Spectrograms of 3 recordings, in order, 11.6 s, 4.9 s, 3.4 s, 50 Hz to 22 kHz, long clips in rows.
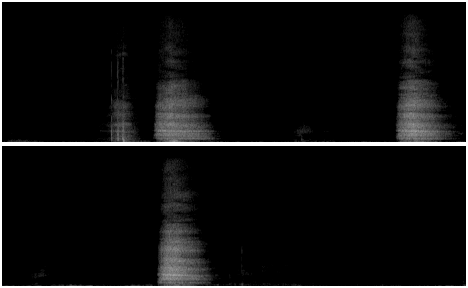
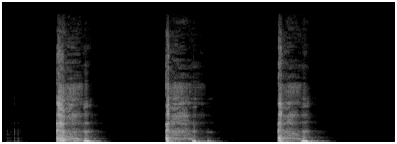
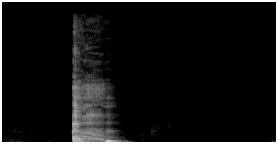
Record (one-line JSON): {"exhalation_length": "11.6 s", "exhalation_amplitude": 12403, "exhalation_signal_mean_std_ratio": 0.3, "three_cough_length": "4.9 s", "three_cough_amplitude": 32768, "three_cough_signal_mean_std_ratio": 0.37, "cough_length": "3.4 s", "cough_amplitude": 32767, "cough_signal_mean_std_ratio": 0.29, "survey_phase": "beta (2021-08-13 to 2022-03-07)", "age": "65+", "gender": "Female", "wearing_mask": "No", "symptom_none": true, "smoker_status": "Never smoked", "respiratory_condition_asthma": false, "respiratory_condition_other": false, "recruitment_source": "REACT", "submission_delay": "3 days", "covid_test_result": "Negative", "covid_test_method": "RT-qPCR", "influenza_a_test_result": "Negative", "influenza_b_test_result": "Negative"}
